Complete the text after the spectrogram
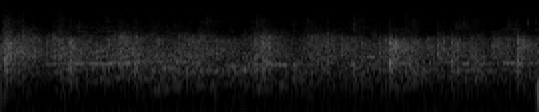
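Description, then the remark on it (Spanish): A church audience applauds in praise of God, the King of Kings, a dense wash of many hands clapping at an even loudness throughout, with faint voices mixed into the clapping. “Es más, vamos a darle un aplauso a Rey de Reyes, Señor del Señor.”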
